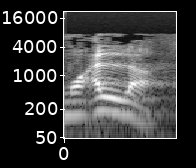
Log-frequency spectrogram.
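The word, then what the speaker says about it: Mu'alla (المعلاة): I tell the brothers that normally on a Friday we go, we're going there to Mu'alla, learn proper pronunciation, Mu'alla. So Mu'alla, remember, then you'll find 5, 10 brothers.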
